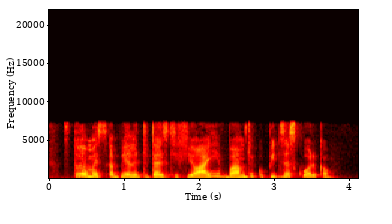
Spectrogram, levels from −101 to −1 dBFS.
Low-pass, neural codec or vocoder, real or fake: 7.2 kHz; codec, 24 kHz, 0.9 kbps, WavTokenizer, medium speech release version 1; fake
